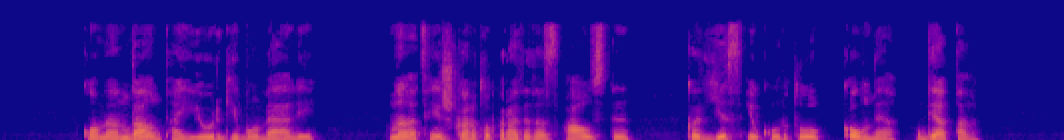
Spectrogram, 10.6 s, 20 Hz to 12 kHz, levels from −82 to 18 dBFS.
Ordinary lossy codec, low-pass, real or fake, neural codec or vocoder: AAC, 32 kbps; 9.9 kHz; fake; autoencoder, 22.05 kHz, a latent of 192 numbers a frame, VITS, trained on one speaker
